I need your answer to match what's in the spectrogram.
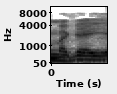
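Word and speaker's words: Mackay: Tothom ho pronuncia com vol. Però nosaltres ell tots diem Mackey, eh? – Sí, ell ho pronuncia sí, Mackey, que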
